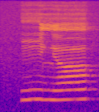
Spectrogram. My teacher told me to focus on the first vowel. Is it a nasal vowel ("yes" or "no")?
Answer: yes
